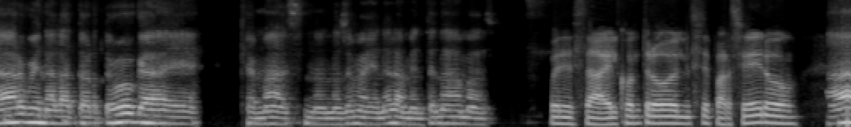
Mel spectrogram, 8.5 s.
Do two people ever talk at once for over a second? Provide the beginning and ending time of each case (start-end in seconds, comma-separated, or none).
none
